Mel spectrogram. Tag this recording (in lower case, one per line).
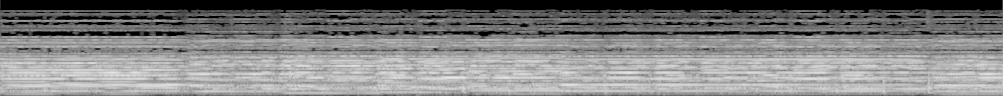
playing electronic organ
